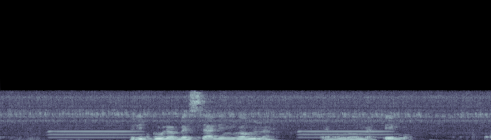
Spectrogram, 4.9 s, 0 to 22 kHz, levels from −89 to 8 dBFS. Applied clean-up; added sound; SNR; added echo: none; Sink (filling or washing) / Water tap, faucet + Wind instrument, woodwind instrument; 10 dB; none.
